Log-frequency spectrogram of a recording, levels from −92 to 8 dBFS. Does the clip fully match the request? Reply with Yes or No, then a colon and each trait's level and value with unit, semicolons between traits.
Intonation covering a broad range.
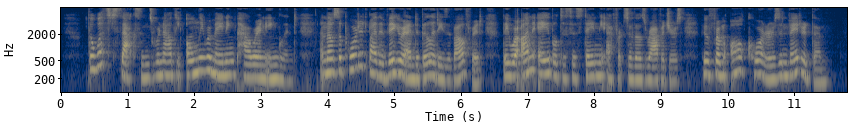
No: average, 4.4 semitones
